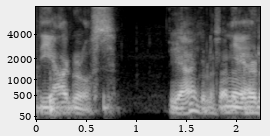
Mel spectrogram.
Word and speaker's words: Diageo: not Diageo, it's pronounced Diageo.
